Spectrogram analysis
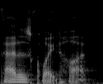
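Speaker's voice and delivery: talking right after a slurp; mid-sip, slurping into the mic; slurping hot drink. Real, not acted. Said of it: "sorry to be slurping directly into the mic".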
